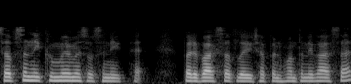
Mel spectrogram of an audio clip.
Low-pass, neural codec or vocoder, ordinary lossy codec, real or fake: 7.2 kHz; codec, 16 kHz, 0.2 kbps, FocalCodec; MP3, 24 kbps; fake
